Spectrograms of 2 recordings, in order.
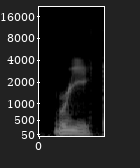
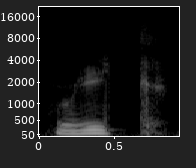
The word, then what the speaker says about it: Reek: "Reek, I'm Reek. It rhymes with squeak."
